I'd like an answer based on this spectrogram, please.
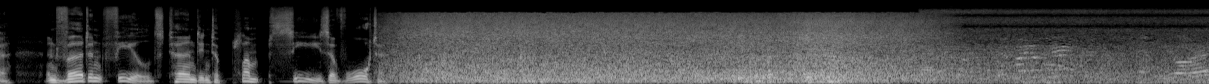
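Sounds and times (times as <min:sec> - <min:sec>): floodwater rushing: 0:03.8 - 0:12.0.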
